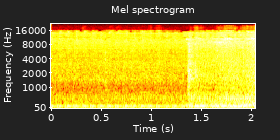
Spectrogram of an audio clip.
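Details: Honda Vario 125 injection (pre-LED) after repair. It had blinked 8 times for a TPS fault, with a tampered TPS, heavy hesitation and exhaust popping. The engine now hums evenly and revs cleanly with no stumble or popping. It sounds healthy.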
